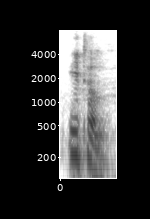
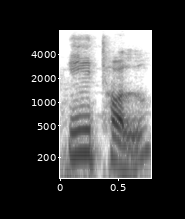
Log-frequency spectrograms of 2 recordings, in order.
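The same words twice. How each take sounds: First: It is said fast. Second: It is said slowly.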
